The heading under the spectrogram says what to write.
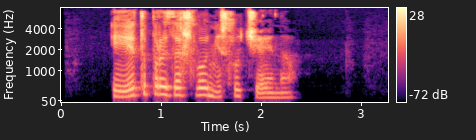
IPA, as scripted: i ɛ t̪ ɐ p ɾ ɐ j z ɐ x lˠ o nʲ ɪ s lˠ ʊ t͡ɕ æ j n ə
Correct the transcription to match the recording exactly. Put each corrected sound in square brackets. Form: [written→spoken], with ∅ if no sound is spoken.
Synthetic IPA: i ɛ t̪ [ɐ→ə] p ɾ [ɐ→ə] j z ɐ [x→ʂ] lˠ o nʲ ɪ s lˠ ʊ t͡ɕ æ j n ə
